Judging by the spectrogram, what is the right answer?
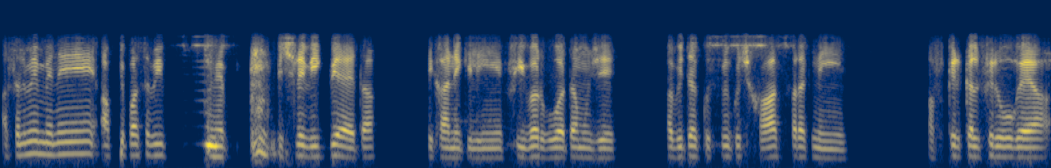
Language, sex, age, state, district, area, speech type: Urdu, male, 30-45, Delhi, Central Delhi, urban, conversation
